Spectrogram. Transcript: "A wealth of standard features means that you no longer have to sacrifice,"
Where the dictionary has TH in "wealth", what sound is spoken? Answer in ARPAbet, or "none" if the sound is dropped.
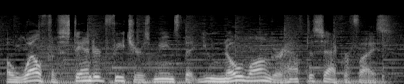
TH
